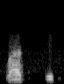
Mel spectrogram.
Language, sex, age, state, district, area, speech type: Sindhi, male, 45-60, Madhya Pradesh, Katni, urban, conversation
